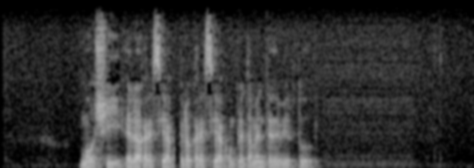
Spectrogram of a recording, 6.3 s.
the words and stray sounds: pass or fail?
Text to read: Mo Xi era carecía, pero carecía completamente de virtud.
pass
